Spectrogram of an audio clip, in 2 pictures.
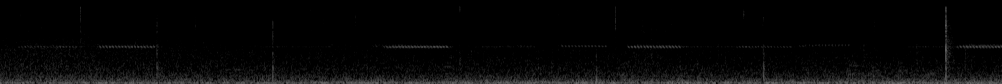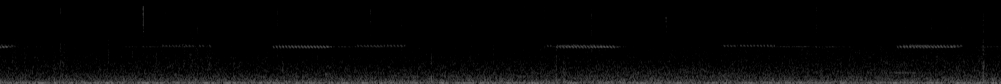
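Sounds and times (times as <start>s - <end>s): campfire crackling and popping: 0.0s - 20.0s
crickets trilling: 15.5s - 16.3s, 17.2s - 19.7s.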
